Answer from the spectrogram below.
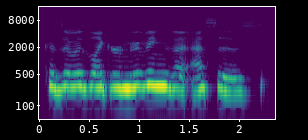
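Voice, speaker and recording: High-voiced woman streamer with harsh sibilant S's. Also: fairly even intonation, moderate pace, warm tone. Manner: sweary, self-deprecating. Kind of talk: casual livestream chat with viewers. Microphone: streaming microphone with EQ and compressor. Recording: muffled, dull microphone sound.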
